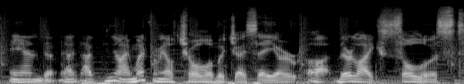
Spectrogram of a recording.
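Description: With faint music in the background, a man speaks at a moderate pace in a fairly low pitch, his voice making very wide pitch swings. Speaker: restaurant owner. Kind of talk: interview answer. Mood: reflective, storytelling. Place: car. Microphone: studio mic.

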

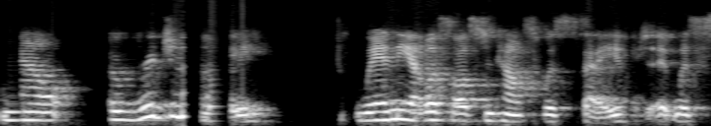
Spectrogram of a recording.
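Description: A New Zealand accent at a moderate pace, with ordinary pitch variation, audible room echo and a quiet background. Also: woman. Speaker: museum director. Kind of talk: conference presentation. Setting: lecture hall with audience and microphone. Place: hall. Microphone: too quiet at first, not speaking into microphone.

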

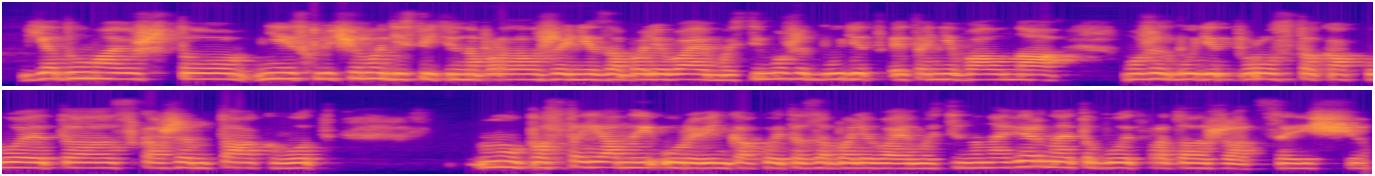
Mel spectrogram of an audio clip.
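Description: Over a quiet background, a woman with a fairly low pitch talks fairly quickly in a monotone, flat intonation at very even loudness. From Ukraine. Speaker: immunologist. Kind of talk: interview. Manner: hesitant. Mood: calm, measured, professional. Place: home room. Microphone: video call.

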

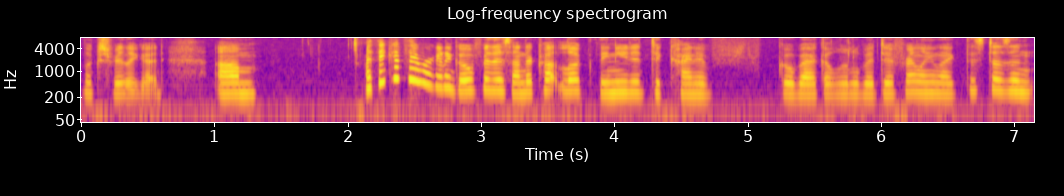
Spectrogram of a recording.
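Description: With an American accent, a woman speaks in a high voice with ordinary pitch variation. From US South, North Carolina. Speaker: toy reviewer. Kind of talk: unboxing review. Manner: soft-spoken; casual, hesitant with fillers.

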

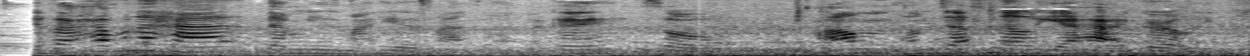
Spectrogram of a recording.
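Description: A woman talks at a very fast pace. Loud background noise fills the clip. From Brooklyn, New York; New York. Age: 30s. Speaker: lifestyle vlogger. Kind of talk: casual vlog talk to camera. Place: car. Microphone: phone near.

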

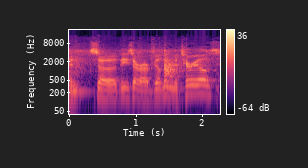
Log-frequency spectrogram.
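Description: Noticeable noise sits in the background while a man is talking. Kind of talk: casual vlog chat. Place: garage. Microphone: phone near.

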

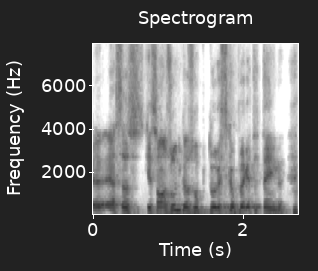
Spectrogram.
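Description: A man talks at a very fast pace in a high voice, his intonation lively. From interior of São Paulo state, Brazil. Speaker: chess grandmaster, national champion; interviewee. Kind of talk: casual interview. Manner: hesitant, many fillers. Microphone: video call.

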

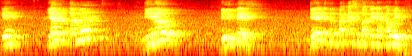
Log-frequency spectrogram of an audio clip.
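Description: The voice carries strong room echo and light background noise. The pace is moderate. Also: man. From Malaysia. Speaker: young teacher sharing experience. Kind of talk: talk to student teachers, casual and humorous. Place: hall. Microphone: podium.

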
